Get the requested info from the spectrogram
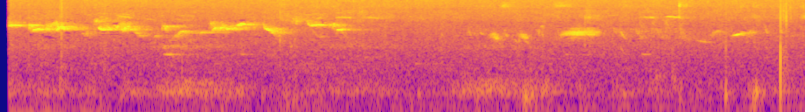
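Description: Near silence with faint bird chirps: a quick run of short, high chirps in the first two seconds and a few more later, over a faint low rumble. A short click comes just before the end.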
